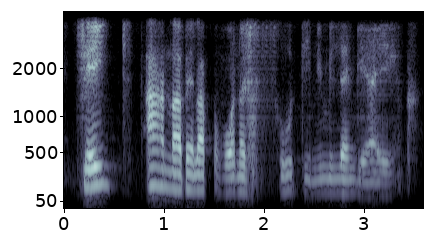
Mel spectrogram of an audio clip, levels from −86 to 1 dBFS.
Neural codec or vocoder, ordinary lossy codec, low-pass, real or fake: codec, 16 kHz, 1.1 kbps, Voila-Tokenizer; none; 3.6 kHz; fake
